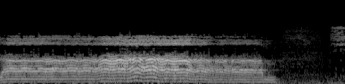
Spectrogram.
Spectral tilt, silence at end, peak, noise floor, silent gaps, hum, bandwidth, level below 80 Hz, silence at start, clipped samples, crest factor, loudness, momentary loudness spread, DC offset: -1.5 dB/octave; 0 s; -8 dBFS; -51 dBFS; none; none; 6.2 kHz; -54 dBFS; 0 s; under 0.1%; 16 dB; -23 LUFS; 12 LU; under 0.1%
